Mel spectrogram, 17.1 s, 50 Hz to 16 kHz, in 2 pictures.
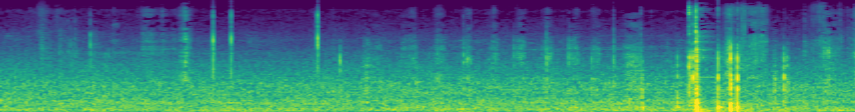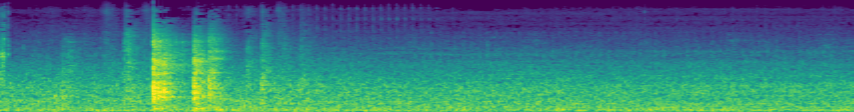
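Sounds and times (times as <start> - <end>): louder clacks and knocks: 9.8 - 11.8.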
